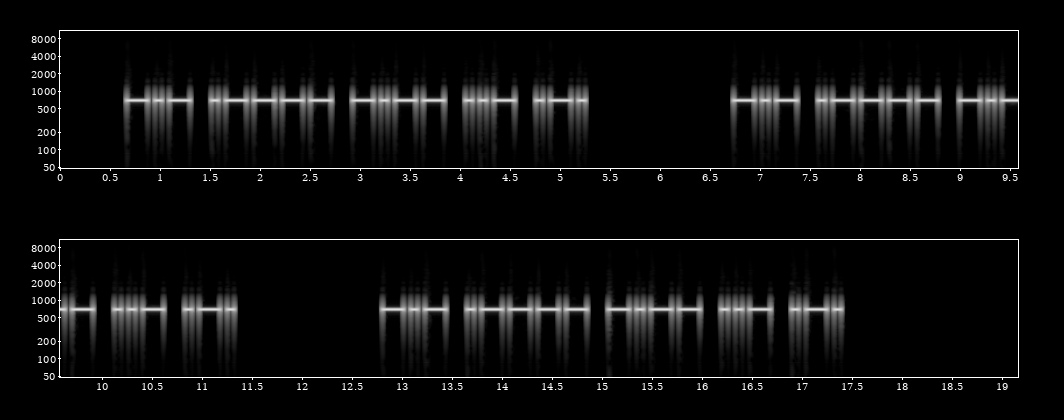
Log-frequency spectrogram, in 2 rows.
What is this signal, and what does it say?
Morse code, heard as a keyed tone, about 17 wpm, 700 Hz. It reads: K1YUR K1YUR K1YUR
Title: USA Call Signs - 5 Characters - Repeated 3x - 17wpm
